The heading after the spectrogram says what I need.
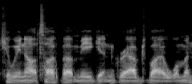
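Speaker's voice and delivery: plain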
